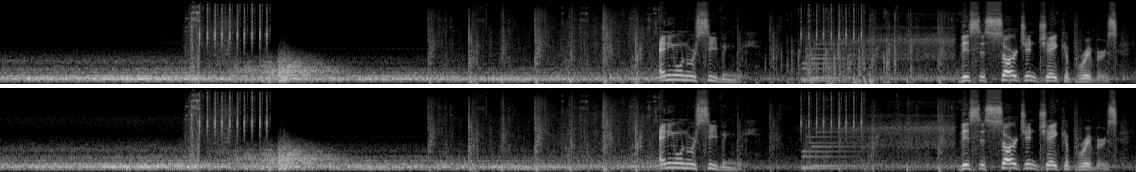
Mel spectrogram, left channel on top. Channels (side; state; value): both; normal; correlation 0.76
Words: Anyone receiving me? This is Sergeant Jacob Rivers,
